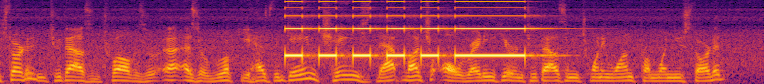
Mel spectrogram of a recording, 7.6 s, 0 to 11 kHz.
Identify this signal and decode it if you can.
Beep code, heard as beeps from a small speaker, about 1140 Hz, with room echo and speech in English. 5 short, 1 long.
